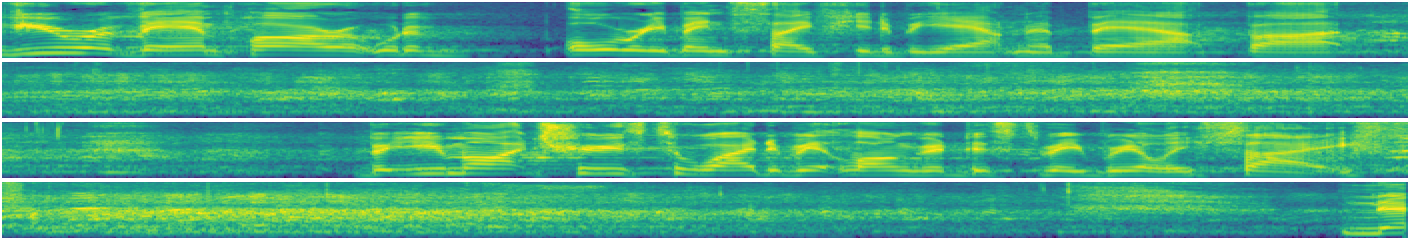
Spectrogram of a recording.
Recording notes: performed at Brisbane Comedy Festival in 2022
